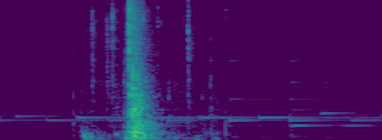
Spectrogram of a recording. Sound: door slams

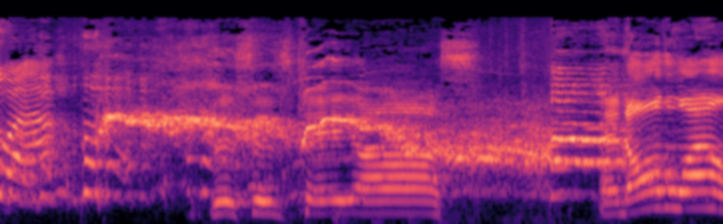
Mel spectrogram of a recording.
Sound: begins crying

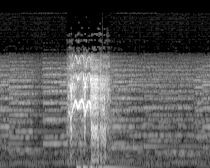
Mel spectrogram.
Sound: horse sound effect

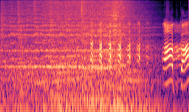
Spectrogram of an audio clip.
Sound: laughs

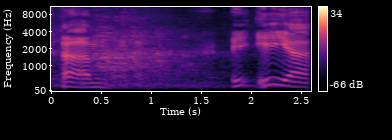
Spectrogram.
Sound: laughter

